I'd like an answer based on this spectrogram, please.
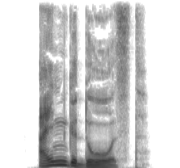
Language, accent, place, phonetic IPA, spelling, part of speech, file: German, Germany, Berlin, [ˈaɪ̯nɡəˌdoːst], eingedost, verb, De-eingedost.ogg
- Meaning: past participle of eindosen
